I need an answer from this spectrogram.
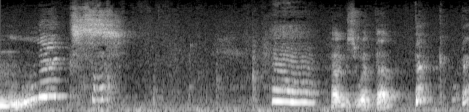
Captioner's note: giggling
